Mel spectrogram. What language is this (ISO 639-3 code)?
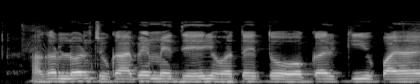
mag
